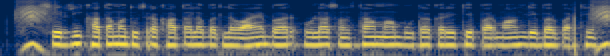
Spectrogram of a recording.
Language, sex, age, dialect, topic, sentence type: Chhattisgarhi, male, 18-24, Western/Budati/Khatahi, banking, statement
